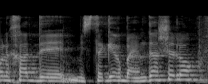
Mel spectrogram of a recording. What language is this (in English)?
Hebrew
